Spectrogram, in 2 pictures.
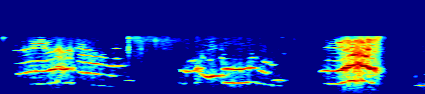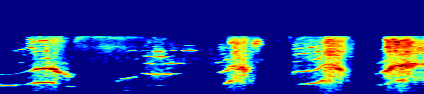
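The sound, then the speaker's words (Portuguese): A newborn baby girl, only days old, cries in a steady run of short, strained wails, about nine bursts with brief gaps between them, fairly loud with no one talking. “Tem um bebê, Adriane? minha neta.”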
